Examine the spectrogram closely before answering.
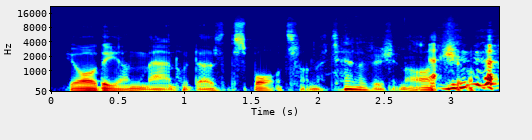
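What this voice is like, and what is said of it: Elegant upper-class British accent. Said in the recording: “in a very, very elegant upper-class British accent”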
